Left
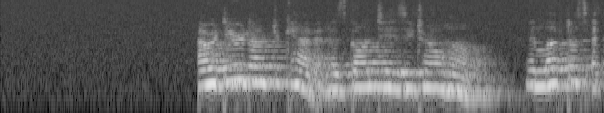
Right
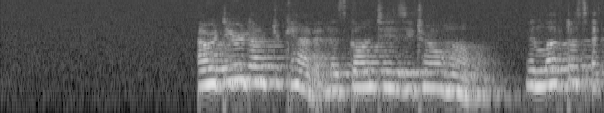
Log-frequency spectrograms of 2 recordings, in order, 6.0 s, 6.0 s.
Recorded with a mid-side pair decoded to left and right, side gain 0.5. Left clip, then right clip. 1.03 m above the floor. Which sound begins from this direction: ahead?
A woman speaking, at 2.0 s.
